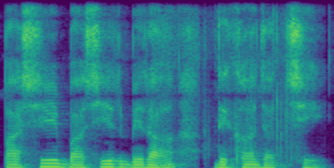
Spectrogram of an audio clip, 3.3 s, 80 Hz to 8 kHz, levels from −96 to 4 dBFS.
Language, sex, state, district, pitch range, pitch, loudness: Bengali, male, West Bengal, Cooch Behar, 120-130 Hz, 125 Hz, -17 LUFS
